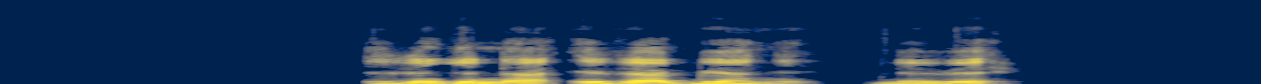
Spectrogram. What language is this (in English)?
Mokpwe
